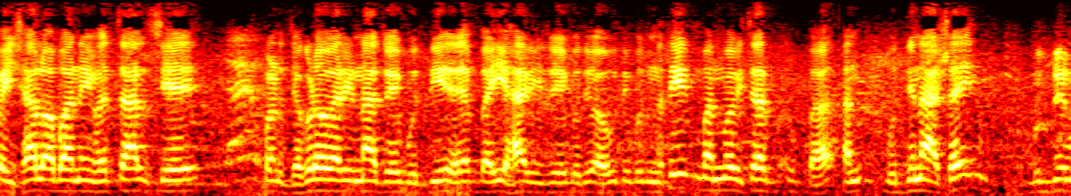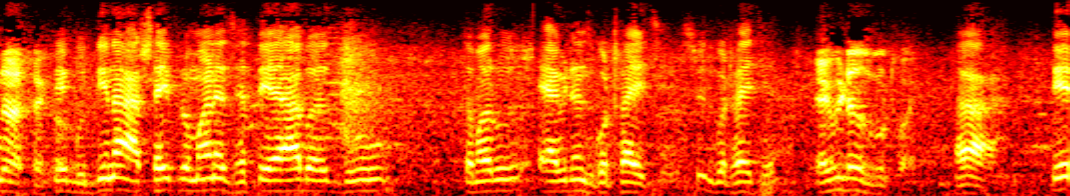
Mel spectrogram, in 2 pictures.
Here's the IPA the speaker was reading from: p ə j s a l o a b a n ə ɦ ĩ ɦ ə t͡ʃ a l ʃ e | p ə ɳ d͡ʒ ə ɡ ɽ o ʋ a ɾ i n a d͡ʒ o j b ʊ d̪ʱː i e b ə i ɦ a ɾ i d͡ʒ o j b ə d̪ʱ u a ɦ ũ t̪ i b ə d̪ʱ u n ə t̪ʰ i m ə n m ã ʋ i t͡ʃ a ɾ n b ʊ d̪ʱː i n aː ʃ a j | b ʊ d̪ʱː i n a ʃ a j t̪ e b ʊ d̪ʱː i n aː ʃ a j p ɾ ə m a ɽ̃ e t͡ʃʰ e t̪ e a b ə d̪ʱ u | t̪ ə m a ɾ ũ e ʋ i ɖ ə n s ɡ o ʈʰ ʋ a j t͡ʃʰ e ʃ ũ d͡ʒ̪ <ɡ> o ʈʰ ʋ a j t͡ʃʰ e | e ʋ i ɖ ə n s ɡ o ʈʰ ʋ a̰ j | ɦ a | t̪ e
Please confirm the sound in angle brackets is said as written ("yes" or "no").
yes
